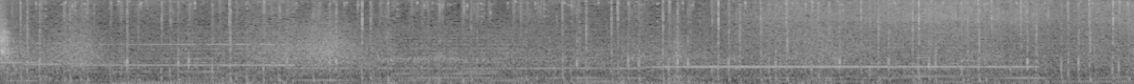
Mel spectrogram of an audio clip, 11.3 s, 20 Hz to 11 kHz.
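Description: Steady hoof clip-clop of a horse galloping with a race saddle in the Witcher 3 video game, an even, continuous rhythm running close and clear throughout, joined by a faint whinny, with no talking.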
